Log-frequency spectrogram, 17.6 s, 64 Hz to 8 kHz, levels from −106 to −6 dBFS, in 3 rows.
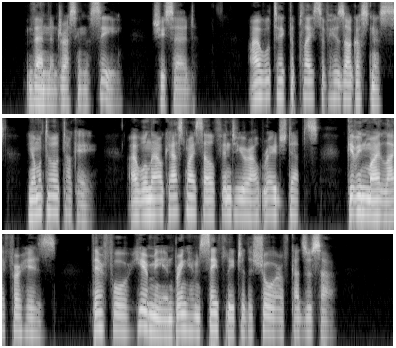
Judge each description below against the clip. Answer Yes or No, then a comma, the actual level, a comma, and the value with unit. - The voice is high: No, low, 120 Hz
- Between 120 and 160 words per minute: Yes, average, 145 wpm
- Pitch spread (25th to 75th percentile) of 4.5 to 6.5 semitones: No, average, 3.1 semitones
